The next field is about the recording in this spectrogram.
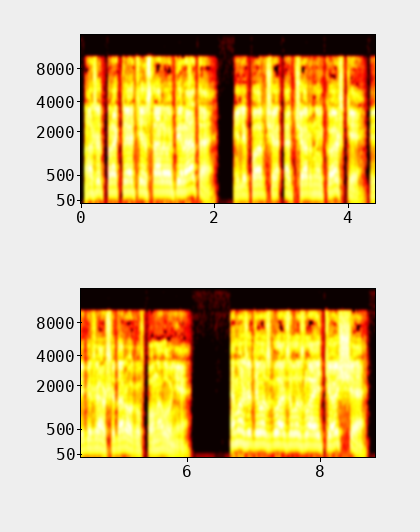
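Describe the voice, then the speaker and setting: A male narrator acts out a smug, sarcastic senior doctor for an audiobook. The voice rides high and swings theatrically, full of mockery and self-importance. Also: big pitch swings, a little fast, no echo, studio quality.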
